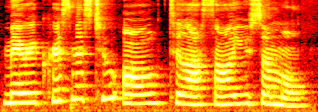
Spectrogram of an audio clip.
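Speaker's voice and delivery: put-on light Caribbean accent reading. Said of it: "I don't try to do a Caribbean accent".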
